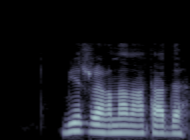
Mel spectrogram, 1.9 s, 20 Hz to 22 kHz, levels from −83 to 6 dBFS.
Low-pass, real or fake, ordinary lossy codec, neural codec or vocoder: 7.2 kHz; real; Opus, 24 kbps; none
